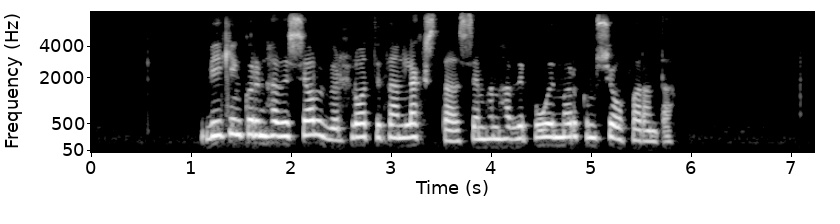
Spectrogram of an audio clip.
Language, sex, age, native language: Icelandic, female, 40-49, Icelandic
